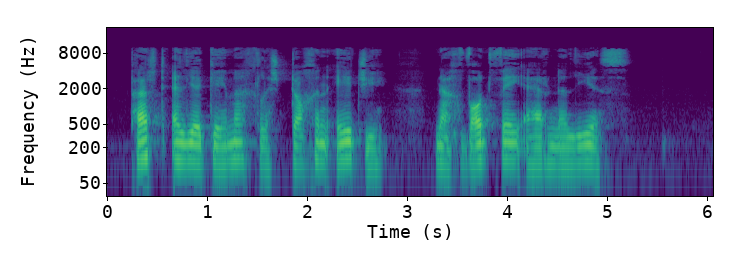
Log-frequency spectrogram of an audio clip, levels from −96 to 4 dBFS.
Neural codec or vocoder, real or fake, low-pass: none; real; 9.9 kHz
